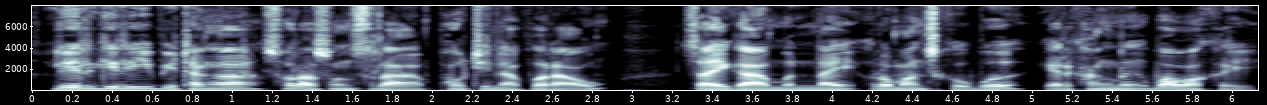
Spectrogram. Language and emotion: Bodo, neutral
